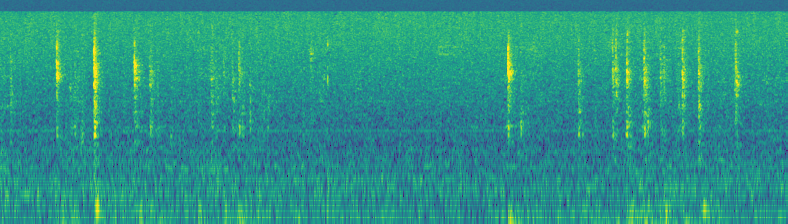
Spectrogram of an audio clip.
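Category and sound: household object, typing on a keyboard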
